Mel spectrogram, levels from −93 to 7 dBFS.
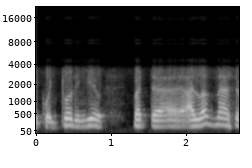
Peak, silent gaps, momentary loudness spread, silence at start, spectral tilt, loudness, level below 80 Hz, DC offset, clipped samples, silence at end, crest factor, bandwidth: -6 dBFS; none; 5 LU; 0 s; -9.5 dB/octave; -22 LUFS; -76 dBFS; under 0.1%; under 0.1%; 0 s; 16 dB; 3.9 kHz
